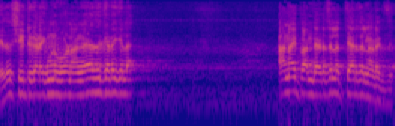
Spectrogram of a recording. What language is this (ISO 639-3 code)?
tam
